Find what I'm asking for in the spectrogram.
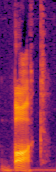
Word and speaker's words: Bach: Barbara Bach, like Bach the famous musician.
